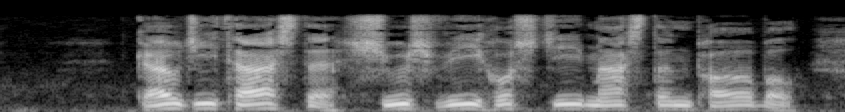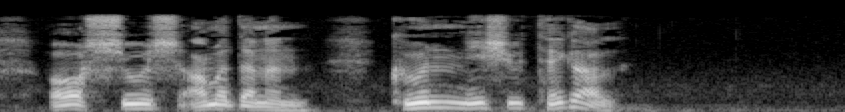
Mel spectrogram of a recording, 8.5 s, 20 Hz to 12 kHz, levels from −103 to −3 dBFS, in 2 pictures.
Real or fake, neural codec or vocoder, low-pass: real; none; 7.2 kHz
